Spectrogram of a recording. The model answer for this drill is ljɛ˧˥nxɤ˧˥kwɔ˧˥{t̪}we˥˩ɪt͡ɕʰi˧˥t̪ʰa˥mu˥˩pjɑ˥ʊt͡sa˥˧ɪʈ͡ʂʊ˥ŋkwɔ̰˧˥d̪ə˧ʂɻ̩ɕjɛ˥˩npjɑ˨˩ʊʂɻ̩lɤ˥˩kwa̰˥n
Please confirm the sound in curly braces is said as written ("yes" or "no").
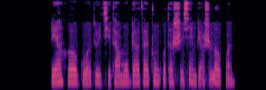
yes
